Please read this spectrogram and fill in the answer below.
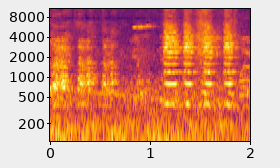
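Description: A vehicle horn gives one steady toot of just under a second, starting about halfway through, over the continuous running noise of a bus.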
